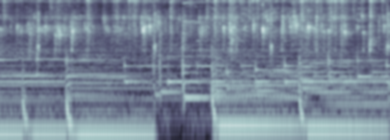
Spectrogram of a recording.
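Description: Sesame oil sizzles and crackles in a hot pan while cooking vanjaram fish curry, a loud, steady frying hiss with bubbling, heard up close and without voices.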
